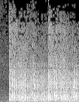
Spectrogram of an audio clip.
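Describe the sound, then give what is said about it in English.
Fireworks, launched by protesters at riot police and buildings during street protests in France, burst into a sudden, loud barrage of dense crackling and popping that continues without a break, with no voices. “Fireworks turned into weapons as protesters launched them at riot police and buildings across France.”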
